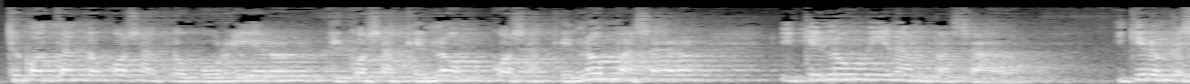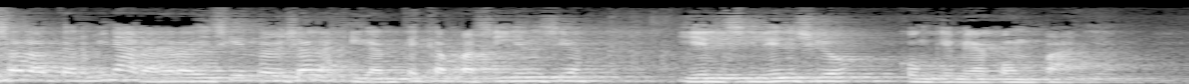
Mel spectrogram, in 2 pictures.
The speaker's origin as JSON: {"language": "Spanish", "country": "Argentina", "said": "Como argentino que soy, como nieto de rusos impresentables que soy"}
